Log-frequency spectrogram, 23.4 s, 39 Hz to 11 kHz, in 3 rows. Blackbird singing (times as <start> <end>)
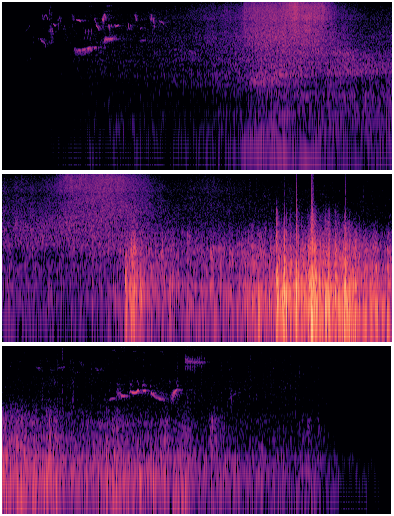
0.4 3.3, 17.7 19.7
